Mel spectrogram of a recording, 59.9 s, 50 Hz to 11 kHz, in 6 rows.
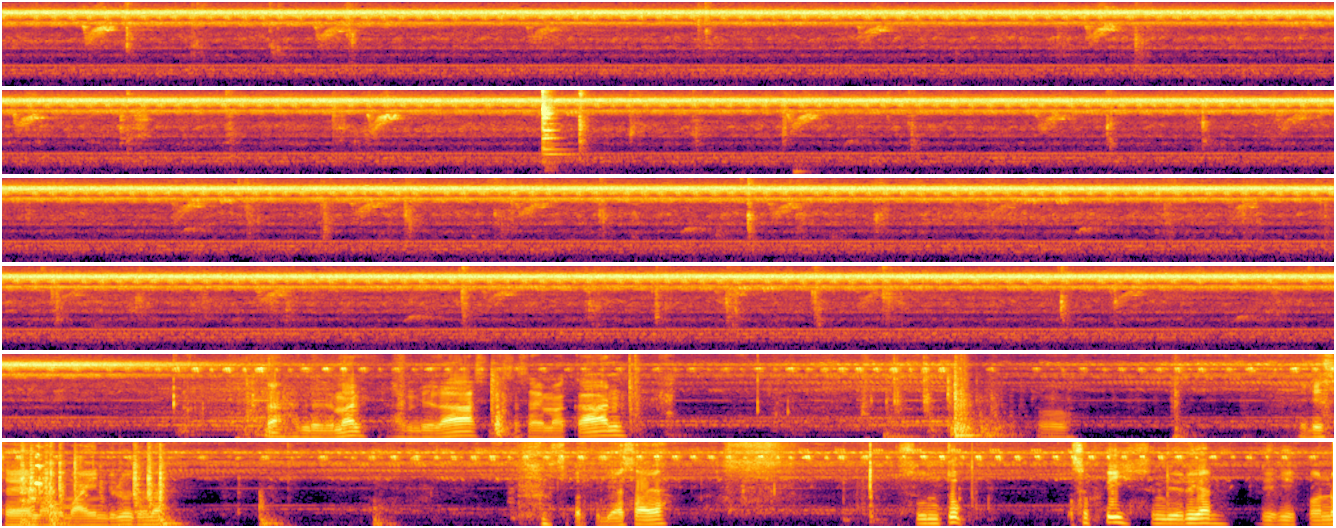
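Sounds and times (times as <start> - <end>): crickets and insects chorus: 0.0 - 59.9
sharp knock: 14.0 - 14.4
falling chirps: 38.3 - 58.0.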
